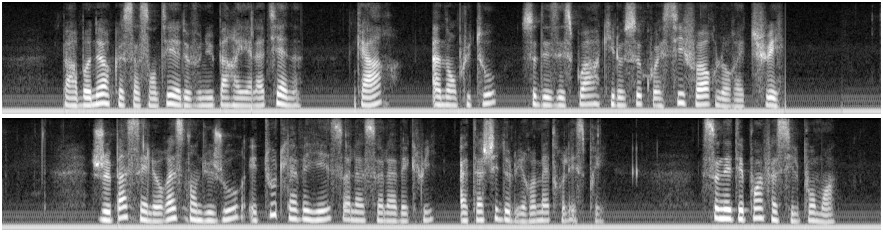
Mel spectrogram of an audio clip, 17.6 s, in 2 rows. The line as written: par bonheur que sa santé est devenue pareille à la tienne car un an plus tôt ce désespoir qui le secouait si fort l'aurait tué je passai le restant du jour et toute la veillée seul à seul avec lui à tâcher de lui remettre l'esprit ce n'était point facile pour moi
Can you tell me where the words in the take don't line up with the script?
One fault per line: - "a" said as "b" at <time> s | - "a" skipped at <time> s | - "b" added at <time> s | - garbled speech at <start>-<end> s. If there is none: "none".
none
